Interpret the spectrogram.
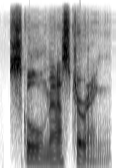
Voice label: "schoolmastering", American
